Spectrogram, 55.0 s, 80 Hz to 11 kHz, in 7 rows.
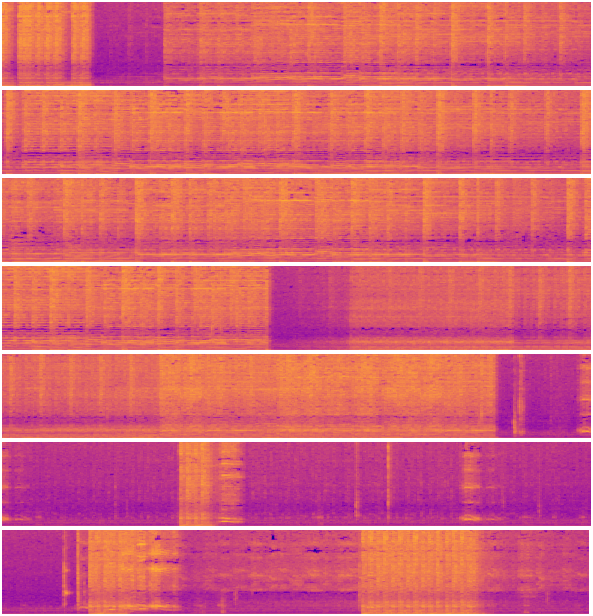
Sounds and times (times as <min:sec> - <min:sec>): Music: 0:00.0 - 0:38.1, 0:41.6 - 0:42.5, 0:48.2 - 0:49.1, 0:50.2 - 0:54.9.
